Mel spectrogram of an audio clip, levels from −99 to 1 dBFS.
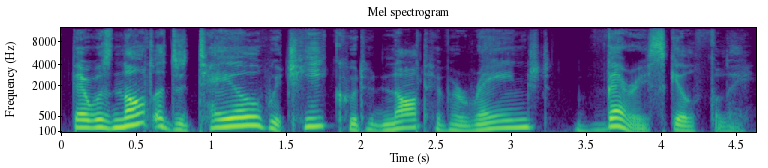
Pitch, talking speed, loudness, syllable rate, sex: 165 Hz, 170 wpm, -21 LUFS, 4.7 syllables/s, female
